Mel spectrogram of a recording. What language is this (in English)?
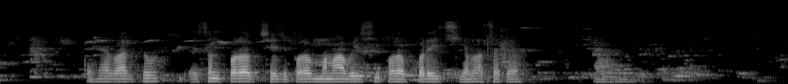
Maithili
